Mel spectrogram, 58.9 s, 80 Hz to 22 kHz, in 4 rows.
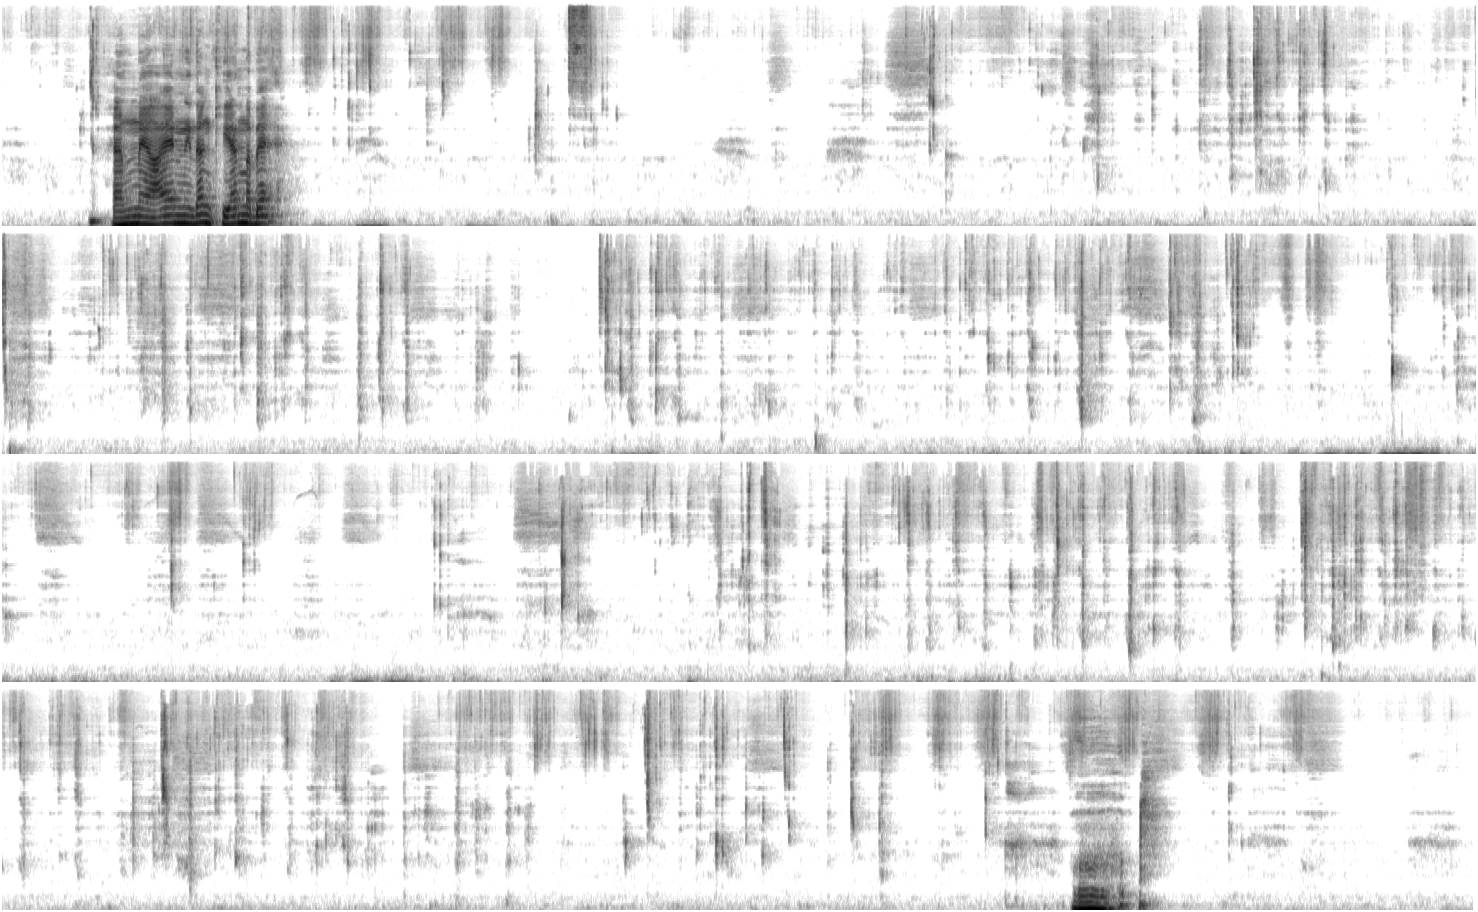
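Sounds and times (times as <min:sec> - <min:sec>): person chewing food: 0:00.1 - 0:58.8
wet mouth clicks: 0:00.8 - 0:01.7, 0:05.4 - 0:06.2, 0:54.1 - 0:55.9.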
